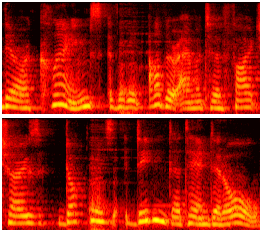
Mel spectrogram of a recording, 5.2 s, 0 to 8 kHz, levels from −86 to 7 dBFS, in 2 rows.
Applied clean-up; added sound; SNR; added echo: neural separator model SepFormer DNS4.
